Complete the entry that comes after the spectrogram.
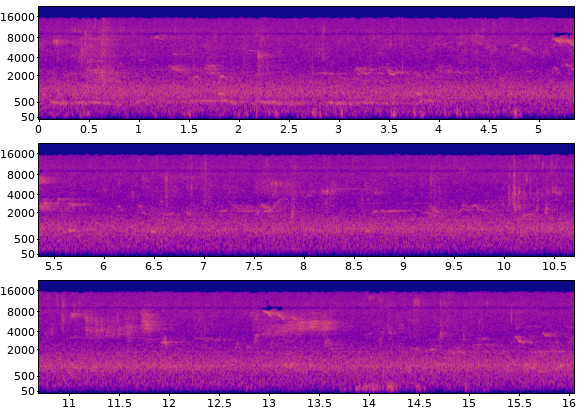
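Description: Scattered short, high bird chirps and a couple of falling calls over a steady outdoor background hiss, with a low wavering hooting tone in the first few seconds.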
